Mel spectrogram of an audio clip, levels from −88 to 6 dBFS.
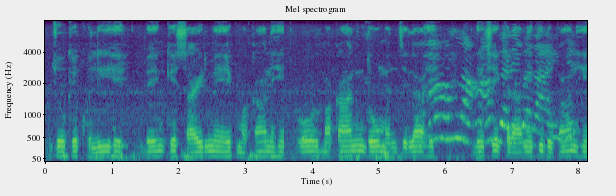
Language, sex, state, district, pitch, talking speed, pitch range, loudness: Hindi, male, Uttar Pradesh, Etah, 105 Hz, 155 wpm, 105-110 Hz, -16 LUFS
